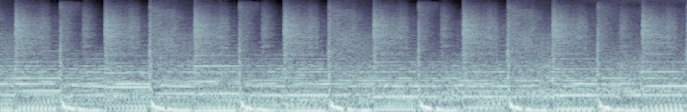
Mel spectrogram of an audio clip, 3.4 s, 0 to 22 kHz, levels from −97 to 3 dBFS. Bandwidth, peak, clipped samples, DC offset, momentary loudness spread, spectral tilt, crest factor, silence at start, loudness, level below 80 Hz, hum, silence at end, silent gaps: over 20 kHz; 0 dBFS; under 0.1%; under 0.1%; 1 LU; -4.5 dB/octave; 8 dB; 0 s; -10 LUFS; -14 dBFS; none; 0 s; none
